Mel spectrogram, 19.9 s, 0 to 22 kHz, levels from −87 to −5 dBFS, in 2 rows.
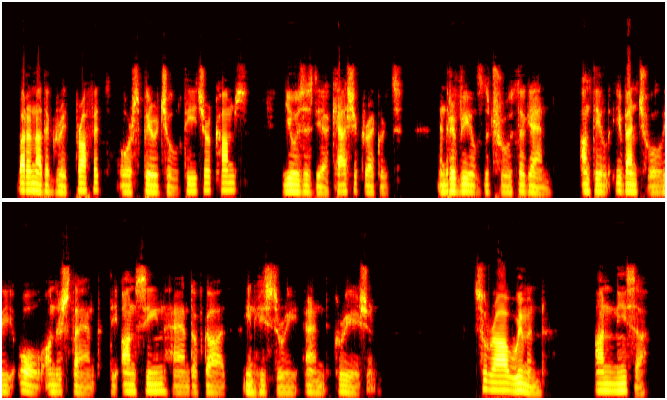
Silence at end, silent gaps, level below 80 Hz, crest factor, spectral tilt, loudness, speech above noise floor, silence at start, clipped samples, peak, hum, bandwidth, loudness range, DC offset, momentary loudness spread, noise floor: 0.3 s; 16.58-16.65 s; -46 dBFS; 22 dB; -4.5 dB/octave; -21 LUFS; 65 dB; 0.25 s; under 0.1%; -2 dBFS; none; 7.6 kHz; 4 LU; under 0.1%; 12 LU; -87 dBFS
